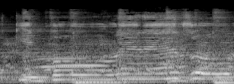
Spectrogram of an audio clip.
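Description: Live country band music: guitars picking a melody line with bending notes over a bass line.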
